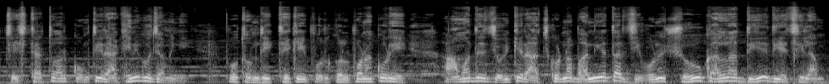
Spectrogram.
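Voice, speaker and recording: A man's voice: mid-range voice, animated, quick pace, a little mellow, close to an everyday voice. A man voicing a defeated, scheming army commander and imprisoned father in a cartoon, grave and regretful. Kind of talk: melodramatic cartoon voice acting. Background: music.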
